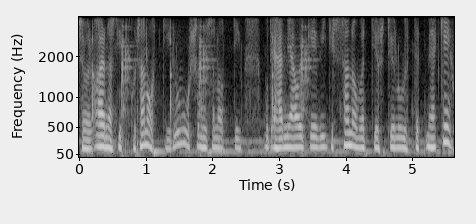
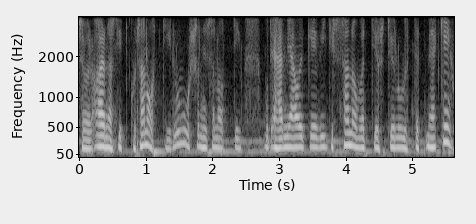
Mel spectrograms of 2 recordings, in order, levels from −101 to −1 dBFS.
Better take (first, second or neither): second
